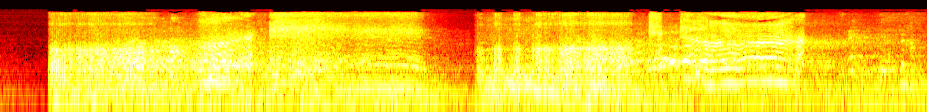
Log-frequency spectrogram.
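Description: Loud, rasping snoring in long, grinding breaths that sputter and rattle like a car engine struggling to start, close and continuous with a brief pause midway.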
